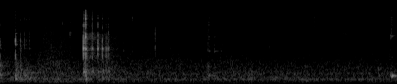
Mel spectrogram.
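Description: A glass bottle cap clinks as it is opened.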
